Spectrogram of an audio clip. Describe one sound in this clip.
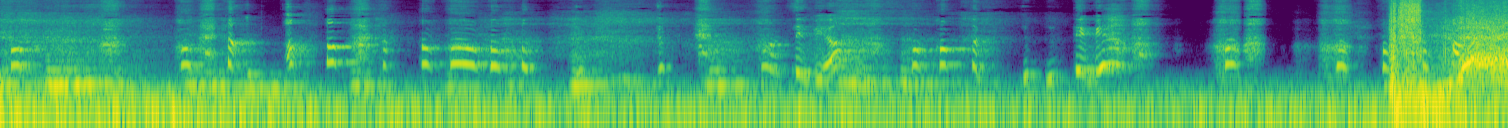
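A young woman speaks anxiously nearby.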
